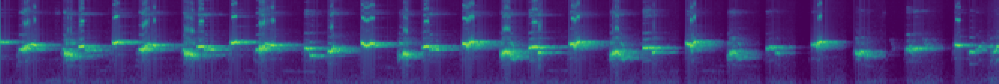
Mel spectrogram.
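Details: Yellow-vented bulbul singing a long, unbroken melodic song for tutoring other birds, a fast chain of bright whistled notes that rise and fall without pause for nearly seven seconds.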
